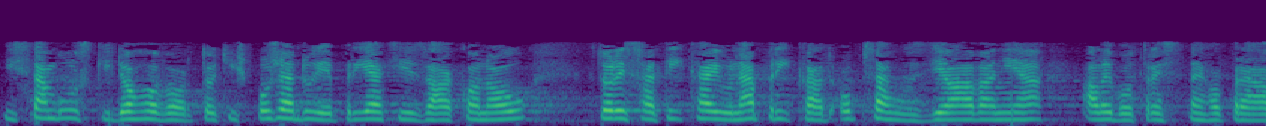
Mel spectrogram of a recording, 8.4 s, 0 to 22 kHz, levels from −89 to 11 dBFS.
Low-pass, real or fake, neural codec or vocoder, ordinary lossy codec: 5.4 kHz; real; none; none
